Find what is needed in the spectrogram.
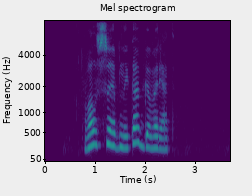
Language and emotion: Russian, positive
